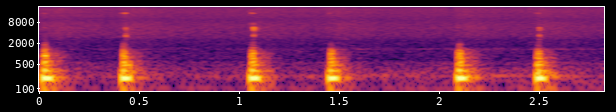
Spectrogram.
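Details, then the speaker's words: Normal S1 heart sound, regular paired lub-dub at about 57 beats per minute from a stethoscope recording; S1 is the first sound of each pair, from closure of the mitral and tricuspid valves at onset of ventricular systole. "so this is referred to as the S1 heart sound the S1 heart sound is going to it be the result of I believe blood flowing through the mitro and trius valves or sorry the closing the closing of the mitro and tricuspid valves"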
